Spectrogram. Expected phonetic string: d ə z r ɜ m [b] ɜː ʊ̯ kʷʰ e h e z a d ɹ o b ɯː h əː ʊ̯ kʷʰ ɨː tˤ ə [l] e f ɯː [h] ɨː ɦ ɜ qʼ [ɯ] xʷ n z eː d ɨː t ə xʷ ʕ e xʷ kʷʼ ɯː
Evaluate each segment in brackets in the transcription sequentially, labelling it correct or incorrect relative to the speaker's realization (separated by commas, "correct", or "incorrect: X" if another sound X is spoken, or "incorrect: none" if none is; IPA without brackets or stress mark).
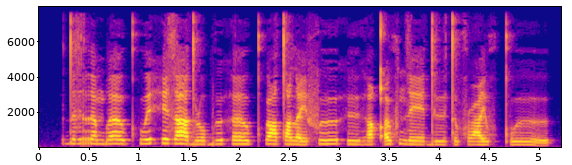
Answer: correct, correct, correct, correct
